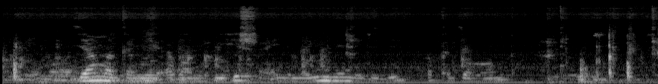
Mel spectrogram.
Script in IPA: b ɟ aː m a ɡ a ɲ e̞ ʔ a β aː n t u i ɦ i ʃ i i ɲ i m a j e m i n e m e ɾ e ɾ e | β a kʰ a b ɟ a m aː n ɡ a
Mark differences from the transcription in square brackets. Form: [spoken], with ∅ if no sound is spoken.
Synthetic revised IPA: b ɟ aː m a ɡ a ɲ e̞ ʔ a β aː n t u i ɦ i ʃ [a] i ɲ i m a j [i] m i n e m e ɾ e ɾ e | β a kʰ a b ɟ a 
